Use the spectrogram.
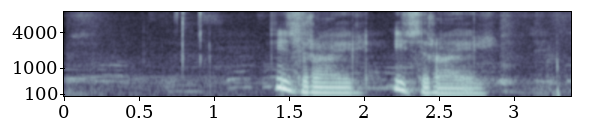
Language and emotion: Russian, neutral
